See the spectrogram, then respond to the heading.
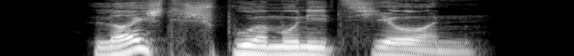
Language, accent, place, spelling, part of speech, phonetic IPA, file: German, Germany, Berlin, Leuchtspurmunition, noun, [ˈlɔɪ̯çtʃpuːɐ̯muniˌt͡si̯oːn], De-Leuchtspurmunition.ogg
- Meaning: tracer ammunition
